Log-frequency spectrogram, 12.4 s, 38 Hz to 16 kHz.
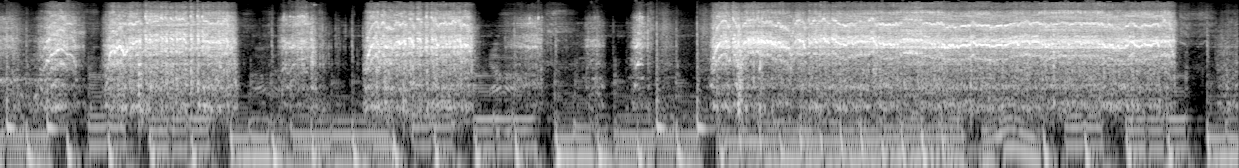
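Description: Electric motor and geared drivetrain of a Losi Night Crawler 2.0 RC rock crawler whining as it works its tires over a wooden block and up onto a step. The whine comes in short stop-start bursts at first, then holds steadily for the last few seconds.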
